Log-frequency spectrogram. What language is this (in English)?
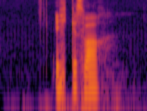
Norwegian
